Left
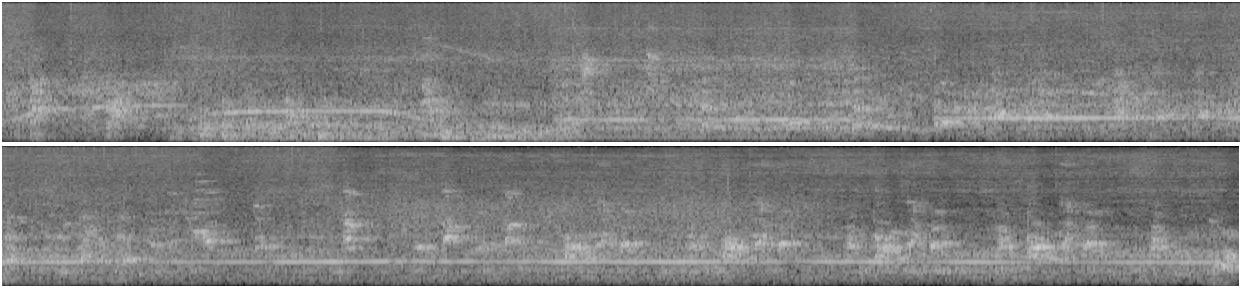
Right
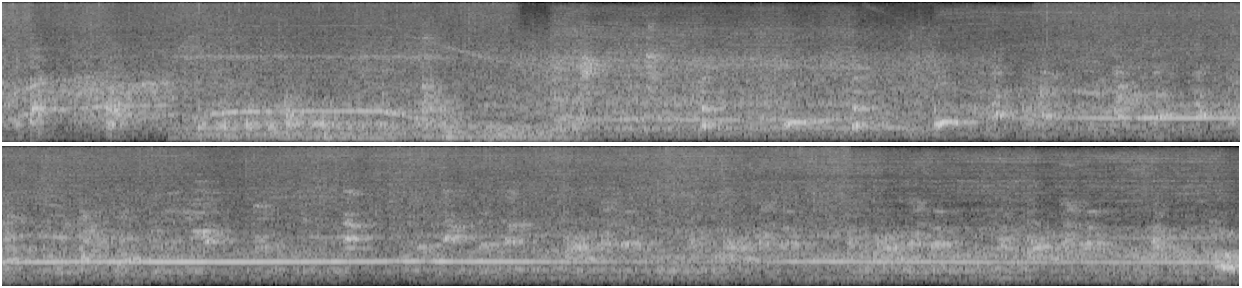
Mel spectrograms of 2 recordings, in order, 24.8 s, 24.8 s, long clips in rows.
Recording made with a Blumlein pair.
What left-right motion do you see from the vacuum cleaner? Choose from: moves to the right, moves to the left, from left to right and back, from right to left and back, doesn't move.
from right to left and back.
